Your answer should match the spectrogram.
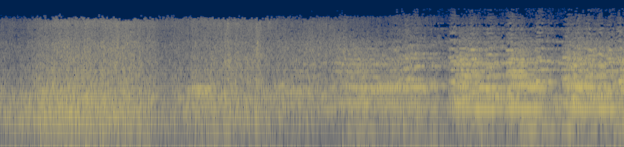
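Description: Rough, heavy open-sea waves churn and crash continuously around a small boat, a dense roaring wash of water, with faint voices briefly audible beneath the noise toward the end.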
